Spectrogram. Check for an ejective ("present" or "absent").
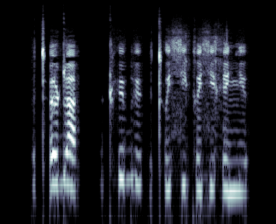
present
